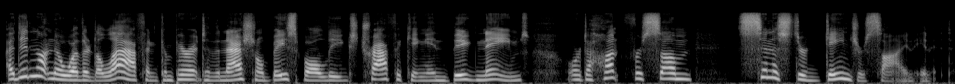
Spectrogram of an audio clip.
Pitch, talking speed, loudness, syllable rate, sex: 215 Hz, 180 wpm, -20 LUFS, 5.1 syllables/s, female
